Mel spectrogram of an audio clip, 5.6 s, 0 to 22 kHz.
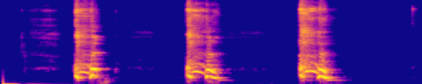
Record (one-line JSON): {"three_cough_length": "5.6 s", "three_cough_amplitude": 32768, "three_cough_signal_mean_std_ratio": 0.4, "survey_phase": "beta (2021-08-13 to 2022-03-07)", "age": "65+", "gender": "Female", "wearing_mask": "No", "symptom_none": true, "symptom_onset": "7 days", "smoker_status": "Never smoked", "respiratory_condition_asthma": false, "respiratory_condition_other": false, "recruitment_source": "REACT", "submission_delay": "0 days", "covid_test_result": "Negative", "covid_test_method": "RT-qPCR", "influenza_a_test_result": "Negative", "influenza_b_test_result": "Negative"}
